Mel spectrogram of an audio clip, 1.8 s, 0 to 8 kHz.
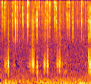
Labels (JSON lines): {"label": "biophony, knock croak", "recorder": "SoundTrap 300"}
